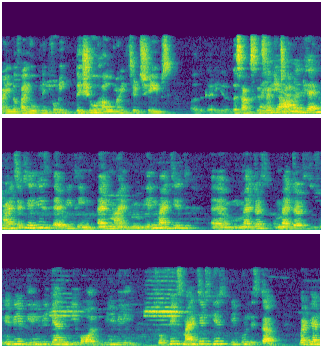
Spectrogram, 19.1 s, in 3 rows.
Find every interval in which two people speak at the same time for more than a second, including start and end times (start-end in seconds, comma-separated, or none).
5.2-6.5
